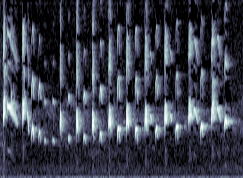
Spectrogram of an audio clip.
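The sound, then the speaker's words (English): Male song sparrows sing from a woody thicket along a bank: a fast, even run of bright, high chirping notes repeats steadily throughout, with no voices. “From a woody thicket along the bank, male song sparrows belt out their chorus all day long.”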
